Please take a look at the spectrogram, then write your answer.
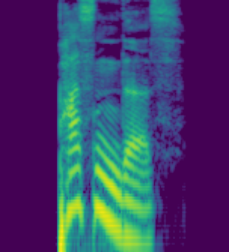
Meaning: strong/mixed nominative/accusative neuter singular of passend
- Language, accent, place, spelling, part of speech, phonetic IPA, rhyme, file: German, Germany, Berlin, passendes, adjective, [ˈpasn̩dəs], -asn̩dəs, De-passendes.ogg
